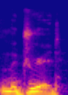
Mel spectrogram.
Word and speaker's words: Madrid: of Spain is Madrid in English we pronounce it Madrid d d d that du um is quite a difficult sound for Spanish speakers to pronounce today we've been talking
